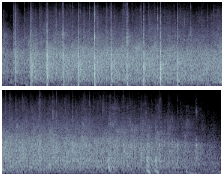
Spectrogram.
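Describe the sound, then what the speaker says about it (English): Colorado Senate chamber audience applauds, starting with a string of evenly paced, sharp claps that swell into sustained crowd applause, then gradually thins out with a few scattered claps near the end. "Let's give them a round of applause."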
